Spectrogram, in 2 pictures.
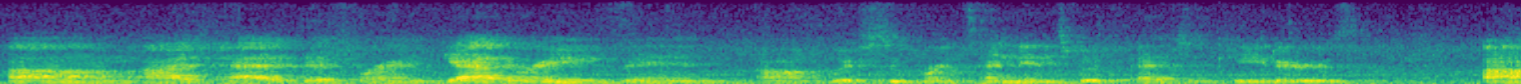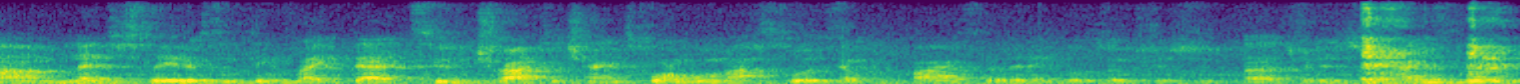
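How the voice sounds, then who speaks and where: Speaking at a fairly quick pace, a man with a New Jersey accent has a fairly low pitch and monotone, flat intonation. The recording carries audible room echo and noticeable background noise. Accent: New Jersey American. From Camden, New Jersey. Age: young. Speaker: student nominee. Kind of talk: impromptu self-introduction at meeting. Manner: halting, many fillers.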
